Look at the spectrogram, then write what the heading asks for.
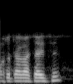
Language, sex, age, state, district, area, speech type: Bengali, male, 30-45, West Bengal, Birbhum, urban, conversation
